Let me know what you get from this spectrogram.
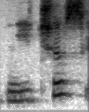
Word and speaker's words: niches: Niches, is that how you say it? Niches. – Yeah.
